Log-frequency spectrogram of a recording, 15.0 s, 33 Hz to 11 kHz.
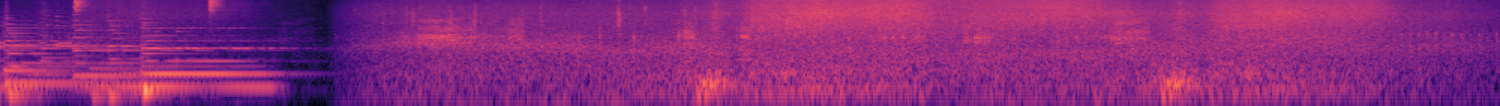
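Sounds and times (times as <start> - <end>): wind rushing: 3.4 - 14.2
sea water rushing: 3.4 - 15.0
wind buffeting microphone: 3.4 - 15.0.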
